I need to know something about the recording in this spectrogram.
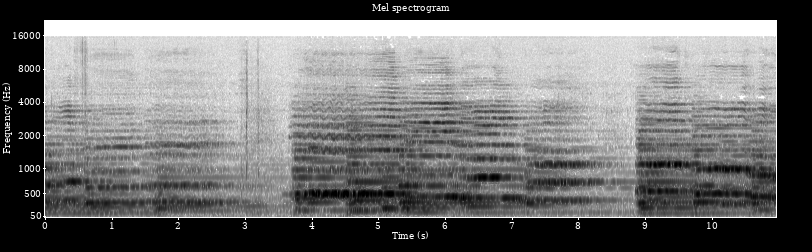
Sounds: Music

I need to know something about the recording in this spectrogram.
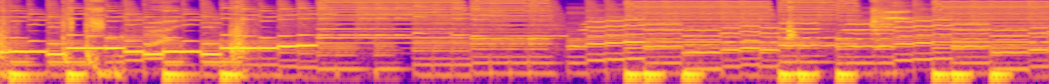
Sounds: Music, Video game music

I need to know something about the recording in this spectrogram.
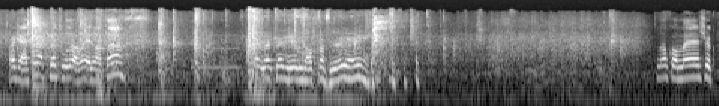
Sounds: Speech

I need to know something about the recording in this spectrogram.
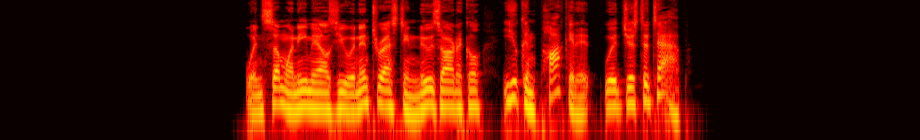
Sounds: Speech

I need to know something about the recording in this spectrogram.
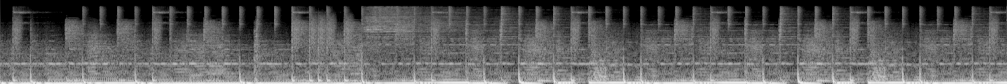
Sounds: Music

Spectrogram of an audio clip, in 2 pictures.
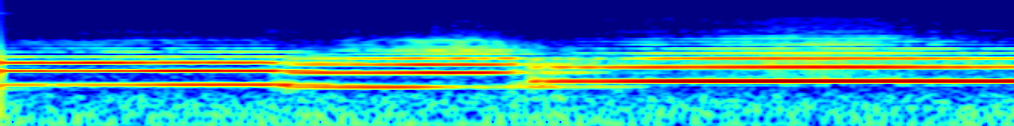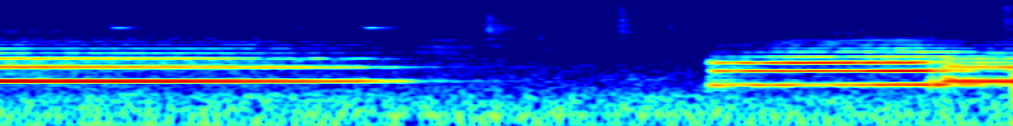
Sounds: Music, French horn, playing french horn

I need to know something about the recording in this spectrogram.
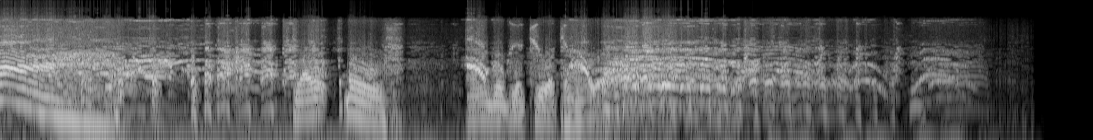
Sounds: Speech

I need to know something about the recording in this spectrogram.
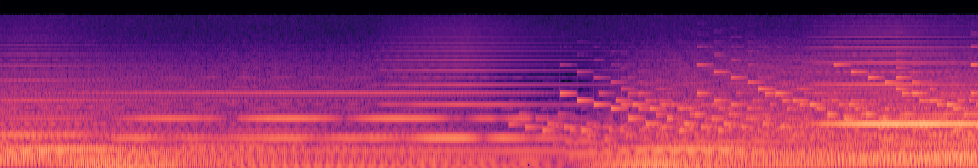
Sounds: Echo, Music

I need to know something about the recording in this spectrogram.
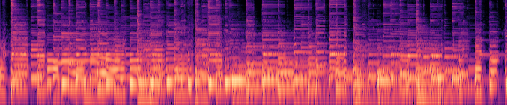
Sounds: Music

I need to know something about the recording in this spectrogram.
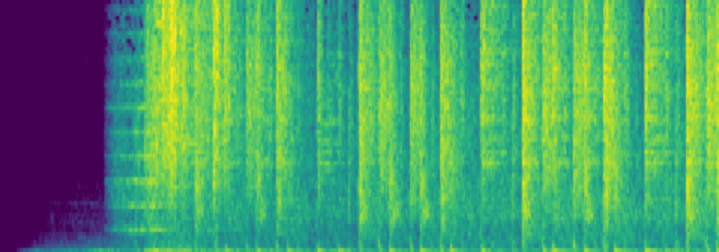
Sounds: Trance music

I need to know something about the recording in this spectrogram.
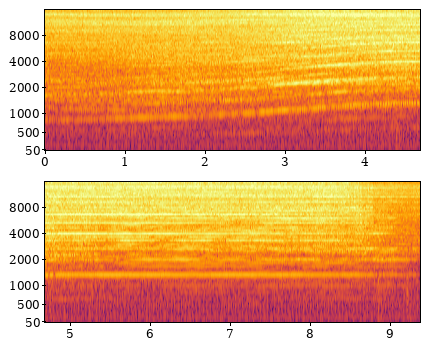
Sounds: Printer

